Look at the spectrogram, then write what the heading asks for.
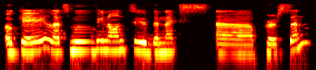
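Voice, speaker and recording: A woman's voice: mid-range voice, fairly even intonation, moderate pace, sharp tone, no echo. A woman informally moderating an online event and handing over between speakers.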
